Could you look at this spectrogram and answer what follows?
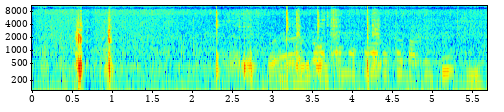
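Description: Onions fry in a pan with chili powder added while a village-style desi chicken curry is cooked, a soft sizzle broken by several sharp spoon clinks and scraping stirs, with a few brief vocal sounds.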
